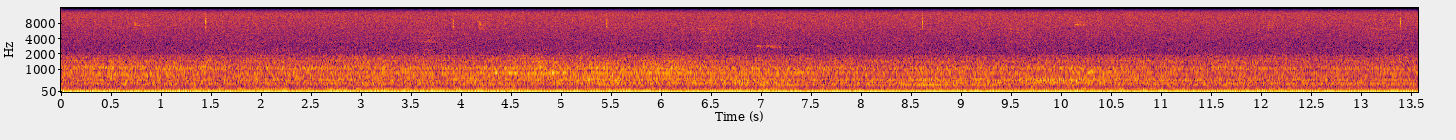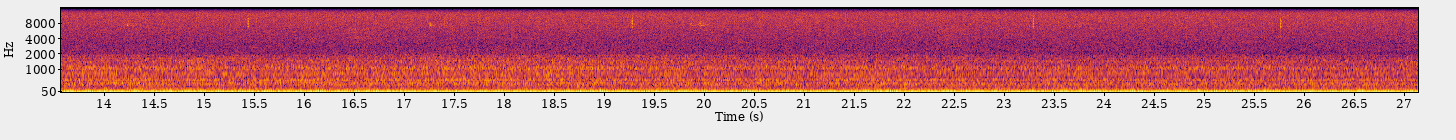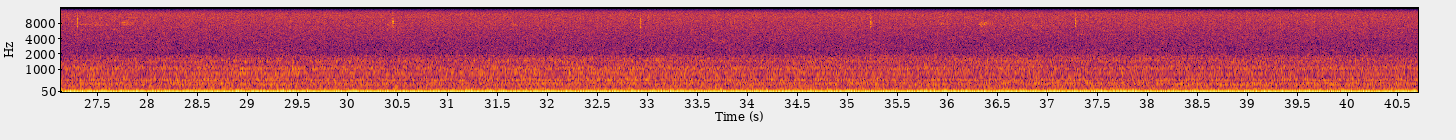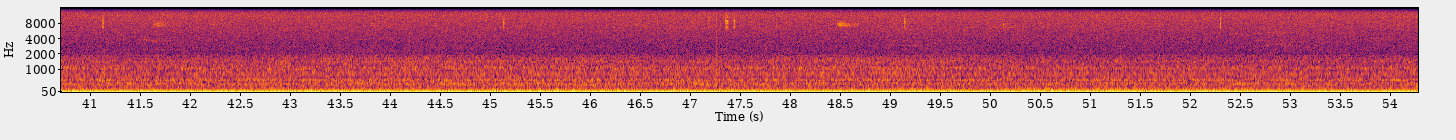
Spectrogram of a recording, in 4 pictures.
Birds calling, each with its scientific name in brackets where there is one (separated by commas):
unidentified bird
